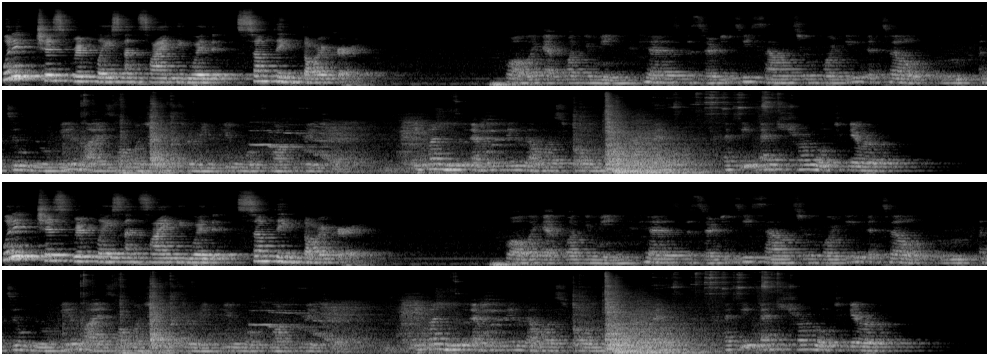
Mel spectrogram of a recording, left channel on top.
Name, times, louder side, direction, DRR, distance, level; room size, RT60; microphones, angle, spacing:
voice 1, 0.0-2.1 2.4-3.5 4.9-5.0, left 1 dB, 20° left, -1 dB, 0.5 m, -21 dB
voice 2, 5.0-13.3 13.9-16.6 17.1-18.6, left 1 dB, ahead, -15 dB, 1.2 m, -30 dB
Slam, 10.3-17.7, right 1 dB, 15° right, 0.8 m, -31 dB
3.4 x 2.4 x 2.4 m, 0.89 s
head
